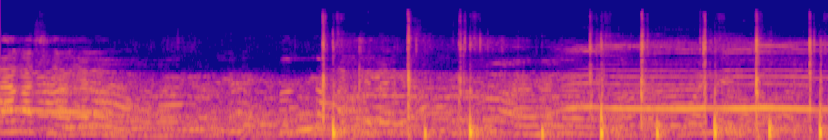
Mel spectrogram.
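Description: Wooden pestles pounding in a wooden mortar, several women striking in quick alternation at about four thuds a second. The pounding pauses briefly near the start and picks up again about one and a half seconds in. Women's voices chatter over it.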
